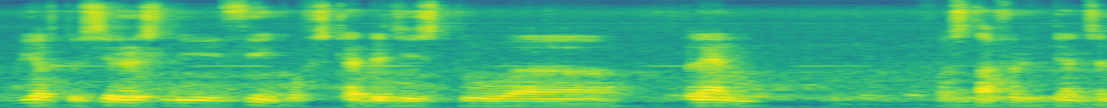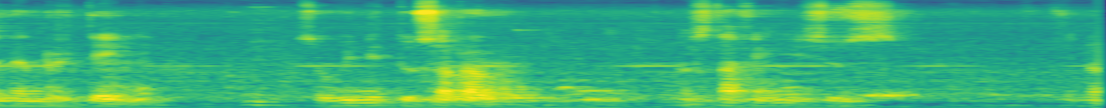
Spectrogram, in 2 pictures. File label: AM Radio Grab; Fiji Met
